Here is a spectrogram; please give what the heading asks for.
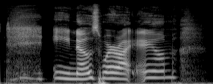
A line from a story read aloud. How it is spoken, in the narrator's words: Jinny sobbed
